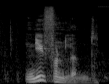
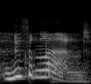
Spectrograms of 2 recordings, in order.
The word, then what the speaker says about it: Newfoundland: Newfoundland. No. I'm going to have to shoot you now. No, it isn't the correct pronunciation. Newfoundland. Hey, enough violence on this show. Yeah. Newfoundland is the correct pronunciation, and in 1876, a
